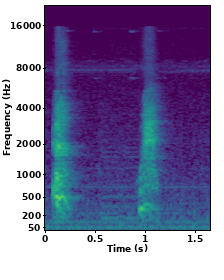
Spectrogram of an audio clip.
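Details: Dog bark from one of two pets, Sparkles, a four-month-old Mini Bull, or Princess, a fifteen-month-old Toy Fox Terrier: two short, sharp barks about a second apart, the second slightly lower, in an otherwise quiet room.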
